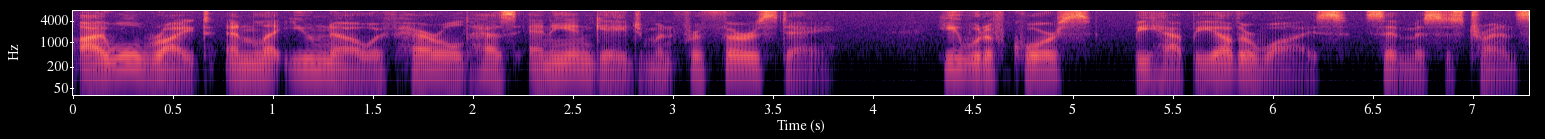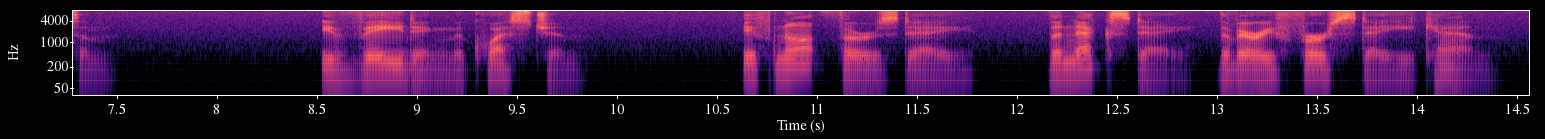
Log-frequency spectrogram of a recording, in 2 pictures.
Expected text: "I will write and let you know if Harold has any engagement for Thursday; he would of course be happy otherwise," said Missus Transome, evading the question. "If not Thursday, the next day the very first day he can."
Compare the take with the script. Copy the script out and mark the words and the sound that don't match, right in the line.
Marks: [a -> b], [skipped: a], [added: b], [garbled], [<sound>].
"I will write and let you know if Harold has any engagement for Thursday; he would of course be happy otherwise," said Missus Transome, evading the question. "If not Thursday, the next day the very first day he can."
